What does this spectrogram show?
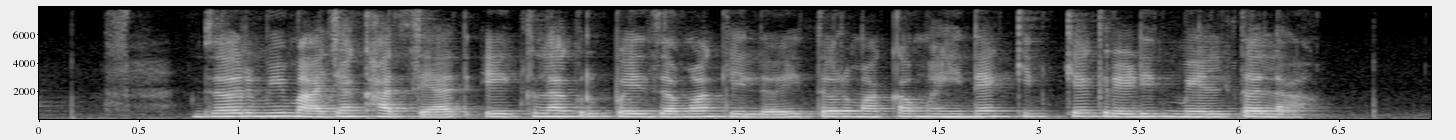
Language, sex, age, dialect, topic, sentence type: Marathi, female, 18-24, Southern Konkan, banking, question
